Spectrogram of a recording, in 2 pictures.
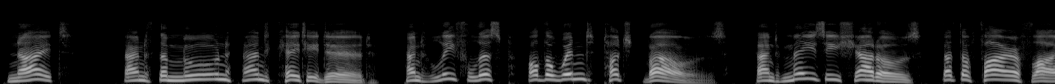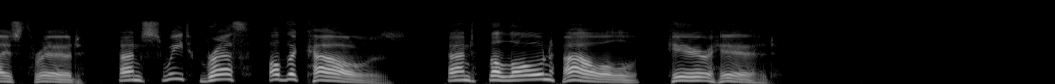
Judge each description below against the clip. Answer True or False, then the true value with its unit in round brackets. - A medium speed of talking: False (95 wpm)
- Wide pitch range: True (7.2 semitones)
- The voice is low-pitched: False (185 Hz)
